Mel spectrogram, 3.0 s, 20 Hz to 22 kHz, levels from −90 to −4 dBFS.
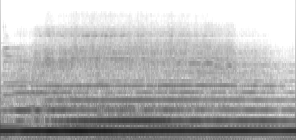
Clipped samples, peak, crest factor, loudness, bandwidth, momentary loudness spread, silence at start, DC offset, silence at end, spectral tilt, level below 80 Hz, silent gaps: under 0.1%; -10 dBFS; 8 dB; -20 LUFS; 8 kHz; 5 LU; 0 s; under 0.1%; 0 s; -7 dB/octave; -46 dBFS; none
